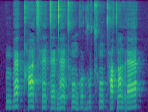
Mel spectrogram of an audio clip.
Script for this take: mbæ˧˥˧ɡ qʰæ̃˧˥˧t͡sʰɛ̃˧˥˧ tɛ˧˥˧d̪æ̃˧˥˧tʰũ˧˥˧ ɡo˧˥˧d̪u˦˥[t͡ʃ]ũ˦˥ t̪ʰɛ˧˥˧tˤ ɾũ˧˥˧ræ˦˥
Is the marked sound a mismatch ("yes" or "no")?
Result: yes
